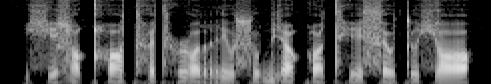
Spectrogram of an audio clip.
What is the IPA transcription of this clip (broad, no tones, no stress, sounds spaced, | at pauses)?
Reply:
ç i ɮ ɒ qʰ ɒ tʰ ə tʰ ɹ ɔ r i sʷ i b j i qʷ i tʰ i s ə tʷ i ç ɒ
